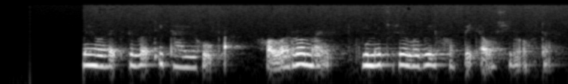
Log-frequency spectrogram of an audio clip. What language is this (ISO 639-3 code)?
kat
